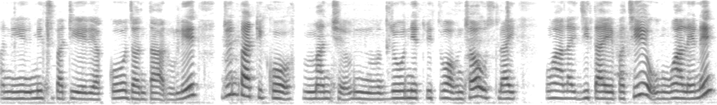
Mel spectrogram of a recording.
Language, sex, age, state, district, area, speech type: Nepali, female, 30-45, West Bengal, Jalpaiguri, urban, spontaneous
